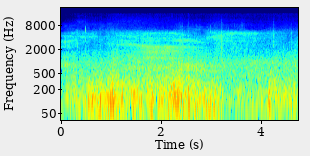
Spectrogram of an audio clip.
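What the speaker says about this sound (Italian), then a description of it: "Senti il vento, stai attenta al vento." Wind gusting steadily across an outdoor microphone during an exercise session, a continuous rushing roar that swells and eases over a few seconds with no talk.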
